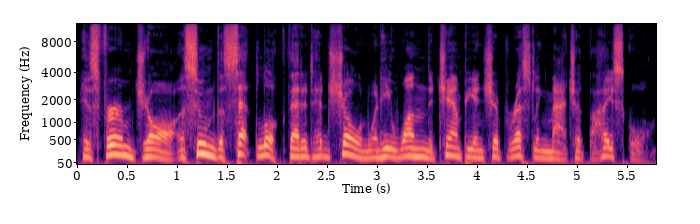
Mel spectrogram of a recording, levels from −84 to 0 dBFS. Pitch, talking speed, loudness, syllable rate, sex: 140 Hz, 230 wpm, -20 LUFS, 4.8 syllables/s, male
